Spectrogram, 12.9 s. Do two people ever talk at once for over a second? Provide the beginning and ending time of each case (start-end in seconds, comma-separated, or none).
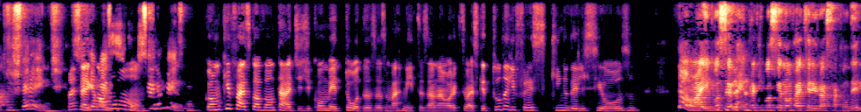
1.0-2.2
